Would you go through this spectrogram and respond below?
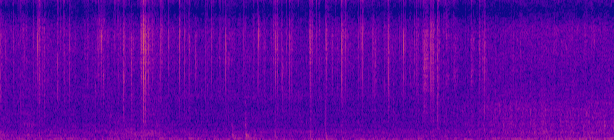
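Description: An eggplant and yogurt curry cooks in oil in a pan, giving a continuous sizzle with frequent sharp pops and spatters; no voices.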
